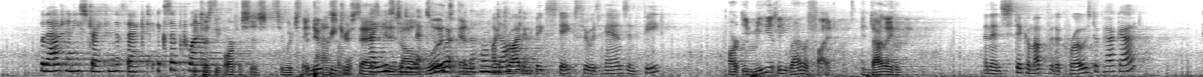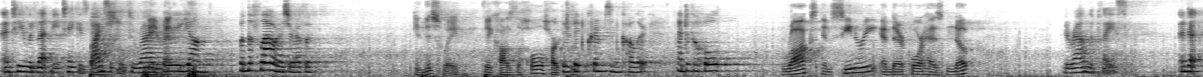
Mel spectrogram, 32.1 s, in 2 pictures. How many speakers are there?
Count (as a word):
five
